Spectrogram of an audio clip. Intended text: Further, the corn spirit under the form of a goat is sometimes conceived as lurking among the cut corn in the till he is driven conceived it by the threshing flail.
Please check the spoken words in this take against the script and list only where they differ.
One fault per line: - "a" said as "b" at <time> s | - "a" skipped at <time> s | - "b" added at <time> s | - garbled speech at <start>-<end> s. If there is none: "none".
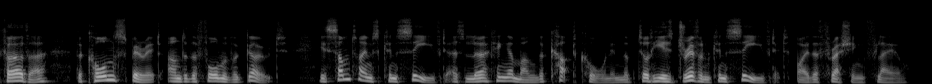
none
